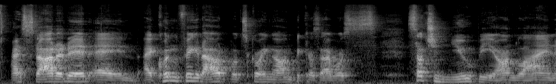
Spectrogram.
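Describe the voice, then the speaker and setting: A middle-aged man with an Austrian accent talks casually about his own path, often restarting sentences with a string of uh's. His voice has a bright, forceful edge at a mid pitch. The room around him is noticeably echoey. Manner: chatty, repeats words and restarts with many uh's. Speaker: online marketer. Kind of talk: casual personal story to camera.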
